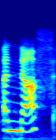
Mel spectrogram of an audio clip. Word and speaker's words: enough: notes on pronunciation here these Oh ugh words are actually they sound like they're they end in an F so that's tough enough and rough and then this family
